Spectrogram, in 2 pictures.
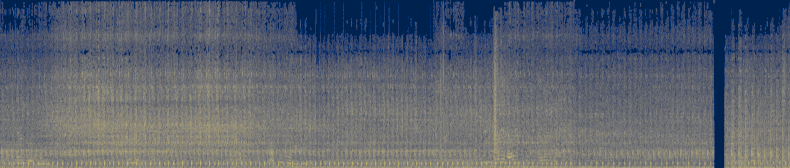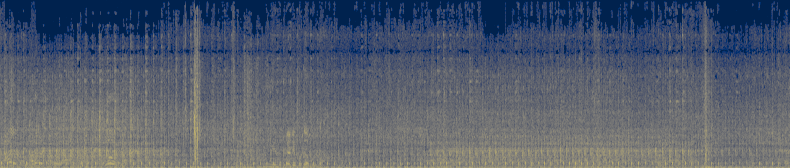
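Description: A fishing boat's engine running steadily, its rapid firing pulses even throughout, with men's voices talking over it now and then. The sound cuts out for a moment about fourteen seconds in.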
